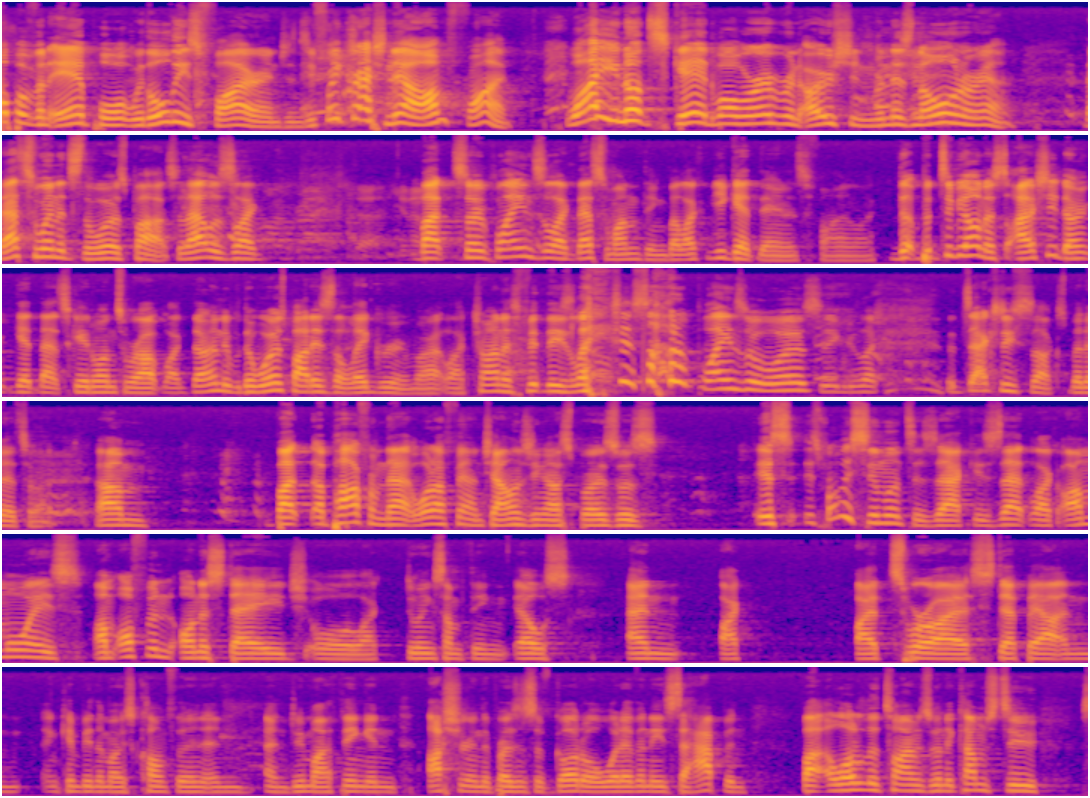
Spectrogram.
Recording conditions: large echoing room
